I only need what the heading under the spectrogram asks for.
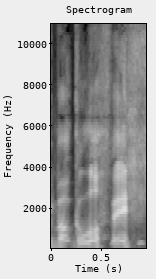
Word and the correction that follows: McLaughlin: It is pronounced McLaughlin.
